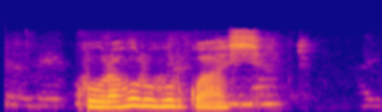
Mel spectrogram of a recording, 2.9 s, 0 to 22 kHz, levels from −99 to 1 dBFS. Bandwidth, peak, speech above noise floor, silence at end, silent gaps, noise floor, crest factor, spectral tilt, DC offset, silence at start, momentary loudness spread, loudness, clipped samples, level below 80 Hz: 7.6 kHz; -2 dBFS; 43 dB; 0.8 s; none; -58 dBFS; 16 dB; -6 dB/octave; under 0.1%; 0.55 s; 11 LU; -16 LUFS; under 0.1%; -58 dBFS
